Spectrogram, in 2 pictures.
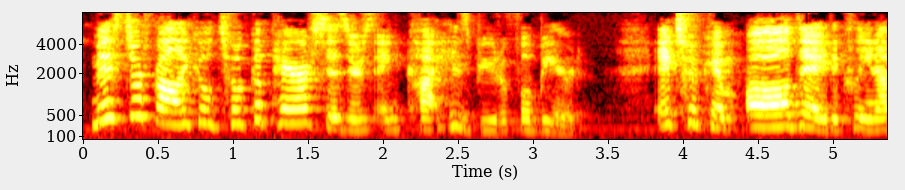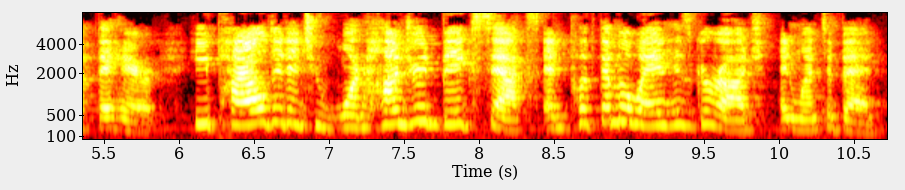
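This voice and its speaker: A woman's voice: high-pitched, moderate pace. A woman reading a children's storybook aloud as a teacher would, expressively, leaning on key words. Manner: expressive, stresses repeated words, asks listeners questions.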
